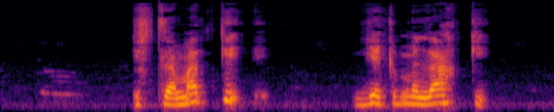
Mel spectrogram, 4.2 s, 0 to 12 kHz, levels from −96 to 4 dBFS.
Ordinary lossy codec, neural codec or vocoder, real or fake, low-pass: AAC, 32 kbps; none; real; 10.8 kHz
